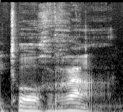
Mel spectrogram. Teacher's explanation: It would be Torah. Okay, a little bit of a guttural thing in the back of your throat, not on the tip of your tongue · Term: proper resh sound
